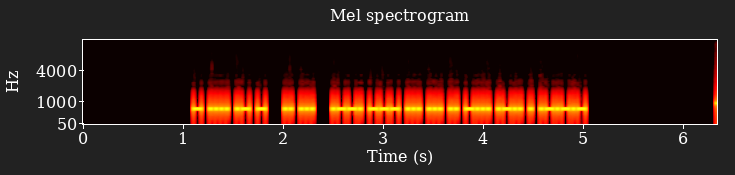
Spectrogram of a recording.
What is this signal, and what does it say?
Morse code, heard as a keyed tone, about 44 wpm, 700 Hz. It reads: THAT IS POSSIBLE.
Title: Sentences from Top 500 Words 45wpm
